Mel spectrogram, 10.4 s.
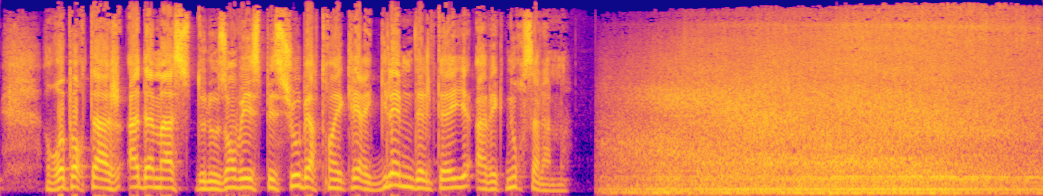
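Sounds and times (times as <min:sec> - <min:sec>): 
speech: 0:00.0 - 0:05.8
traffic at a main road interchange: 0:06.0 - 0:10.4.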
